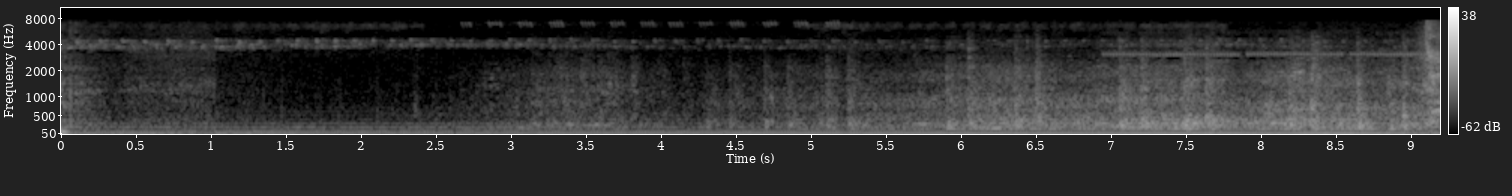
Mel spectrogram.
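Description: A freight train rumbles along nearby, a steady low mechanical drone with rhythmic clatter that grows louder and busier toward the end; no voices are heard.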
